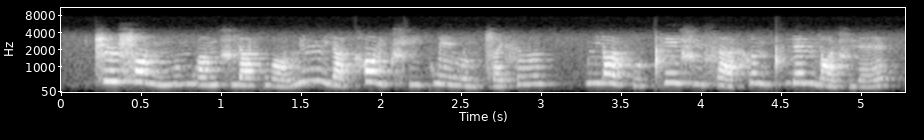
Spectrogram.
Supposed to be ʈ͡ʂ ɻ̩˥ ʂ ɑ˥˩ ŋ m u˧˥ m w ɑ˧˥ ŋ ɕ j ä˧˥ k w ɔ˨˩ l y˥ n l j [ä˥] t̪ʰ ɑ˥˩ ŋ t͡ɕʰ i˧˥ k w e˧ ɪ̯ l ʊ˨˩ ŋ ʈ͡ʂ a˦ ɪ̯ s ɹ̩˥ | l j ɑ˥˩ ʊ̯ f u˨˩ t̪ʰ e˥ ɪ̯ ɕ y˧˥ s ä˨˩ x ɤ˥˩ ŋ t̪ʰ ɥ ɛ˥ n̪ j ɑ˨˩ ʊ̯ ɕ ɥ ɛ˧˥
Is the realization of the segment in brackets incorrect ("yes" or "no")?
yes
